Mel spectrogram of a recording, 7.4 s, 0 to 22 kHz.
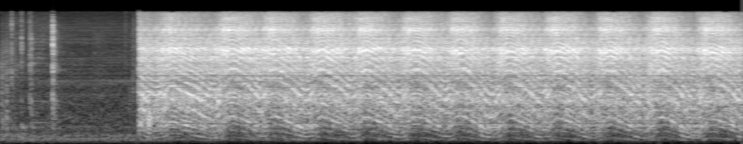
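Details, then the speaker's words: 2002 Mini Cooper 1.6 with new battery and new starter, no start: very slow, laboured cranking about one turn per second as if binding; caused by a seized alternator. "right cool okay obviously very very poor cranking engine and again the battery is new starters new"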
